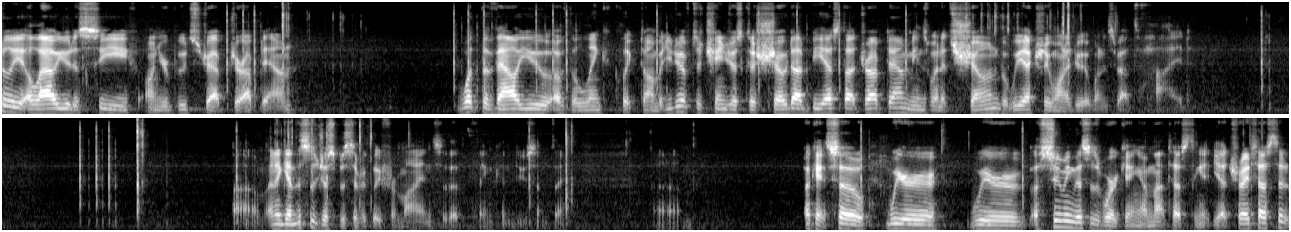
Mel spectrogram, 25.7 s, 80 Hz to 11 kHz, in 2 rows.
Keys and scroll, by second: 0.9 super+v, 25.4 super+s.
